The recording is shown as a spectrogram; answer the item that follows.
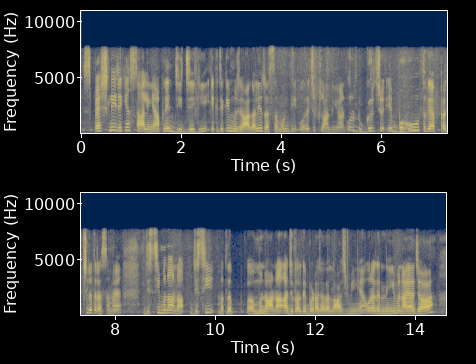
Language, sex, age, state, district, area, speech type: Dogri, female, 30-45, Jammu and Kashmir, Udhampur, urban, spontaneous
